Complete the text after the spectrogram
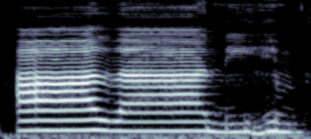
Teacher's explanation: الف مدہ کریے، الف کو ایک انگلی جتنا کھینچیے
